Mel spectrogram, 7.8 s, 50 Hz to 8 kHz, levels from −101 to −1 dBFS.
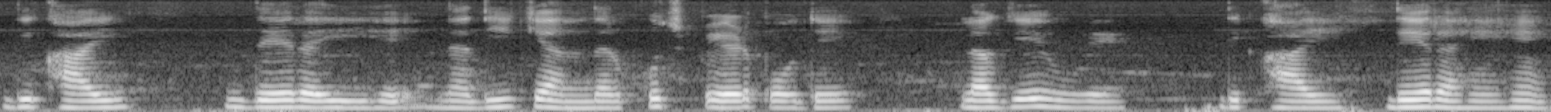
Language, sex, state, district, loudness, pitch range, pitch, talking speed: Hindi, female, Madhya Pradesh, Dhar, -17 LUFS, 175-190 Hz, 180 Hz, 125 wpm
